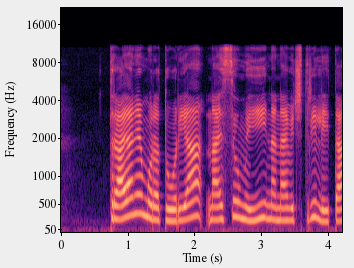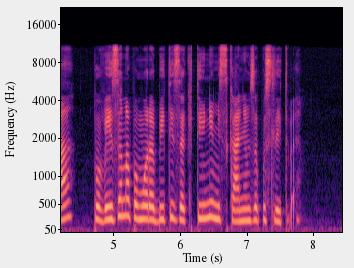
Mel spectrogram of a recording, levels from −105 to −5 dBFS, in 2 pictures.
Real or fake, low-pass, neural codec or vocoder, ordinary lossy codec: real; 10.8 kHz; none; none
